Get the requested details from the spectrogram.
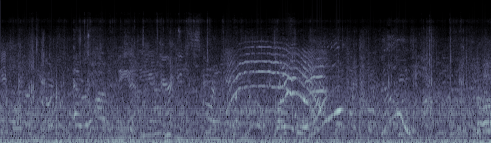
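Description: Young women shout and cheer from across an open field outdoors.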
